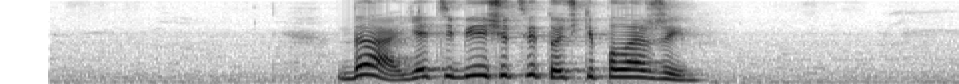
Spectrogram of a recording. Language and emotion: Russian, positive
